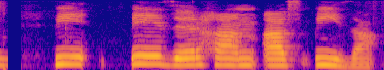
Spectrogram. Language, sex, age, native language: Icelandic, female, 7, Icelandic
